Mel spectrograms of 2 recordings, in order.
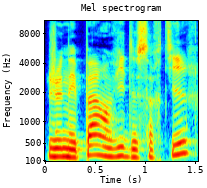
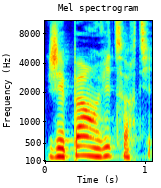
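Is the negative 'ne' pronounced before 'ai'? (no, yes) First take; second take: yes; no. First: The negative 'n'' is pronounced before 'ai'. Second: The negative 'n'' is left out before 'ai'. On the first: This is the formal or written form. The speaker calls it wrong. "on ne dit pas" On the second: This is the everyday spoken form. The speaker calls it right. "on dit"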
